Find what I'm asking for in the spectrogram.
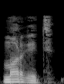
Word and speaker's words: mortgage: Now, the T is silent. – Mortgage.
